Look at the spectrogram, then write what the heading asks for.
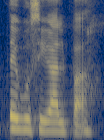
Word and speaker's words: Tegucigalpa: How do you pronounce that? Tegucigalpa.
